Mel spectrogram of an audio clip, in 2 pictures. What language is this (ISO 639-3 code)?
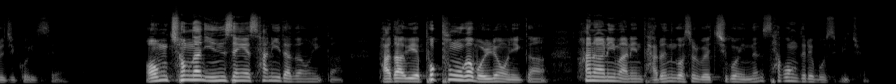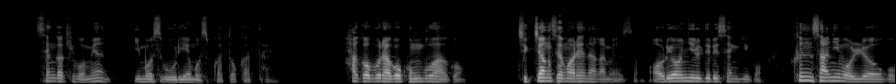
kor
